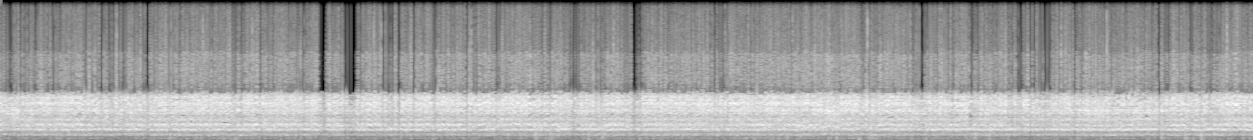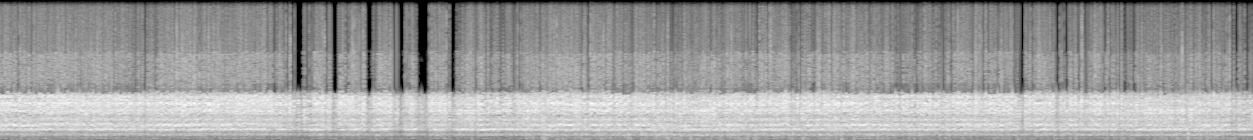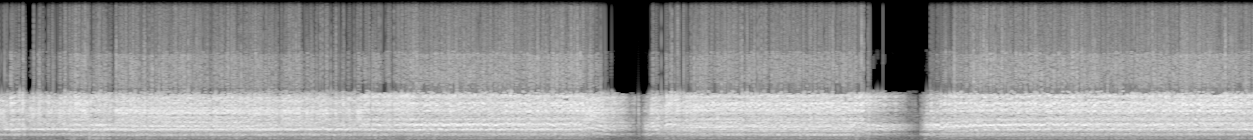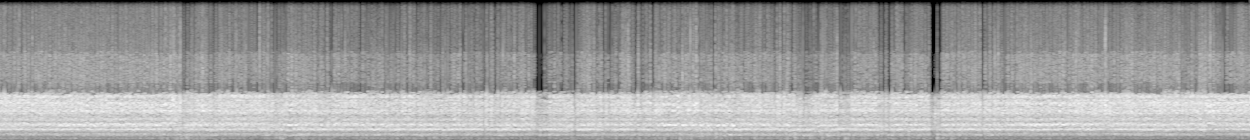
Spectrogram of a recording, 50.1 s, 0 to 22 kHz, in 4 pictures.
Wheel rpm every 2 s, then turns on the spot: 240, 240, 230, 240, 250, 230, 230, 230, 230, 230, 230, 240, 230, 220, 220, 150, 170, 150, 210, 220, 240, 230, 220, 230, 230.
30-32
